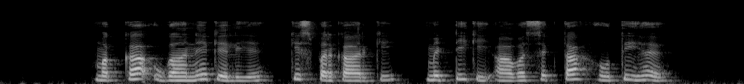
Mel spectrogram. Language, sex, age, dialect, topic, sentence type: Hindi, male, 18-24, Marwari Dhudhari, agriculture, question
